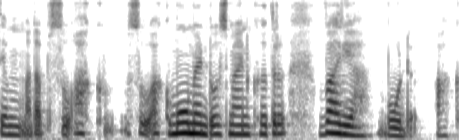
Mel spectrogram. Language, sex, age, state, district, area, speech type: Kashmiri, female, 45-60, Jammu and Kashmir, Budgam, rural, spontaneous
